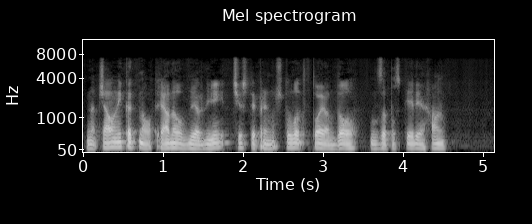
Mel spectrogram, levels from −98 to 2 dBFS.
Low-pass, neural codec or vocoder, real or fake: 7.2 kHz; codec, 16 kHz, 1 kbps, FreqCodec, larger model; fake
